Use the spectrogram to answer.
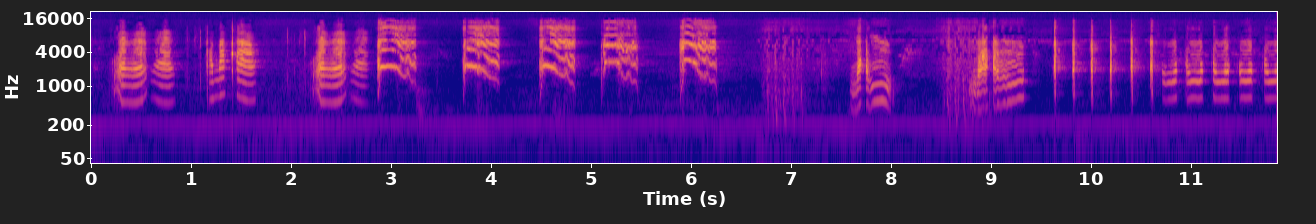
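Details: Ringneck parrots, green, blue and kiwi color varieties, making natural talking sounds: loud harmonic squawks and chattering phrases in quick bursts, some falling in pitch, ending in a run of sharp clicks and rapid repeated notes over a steady low electrical hum.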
